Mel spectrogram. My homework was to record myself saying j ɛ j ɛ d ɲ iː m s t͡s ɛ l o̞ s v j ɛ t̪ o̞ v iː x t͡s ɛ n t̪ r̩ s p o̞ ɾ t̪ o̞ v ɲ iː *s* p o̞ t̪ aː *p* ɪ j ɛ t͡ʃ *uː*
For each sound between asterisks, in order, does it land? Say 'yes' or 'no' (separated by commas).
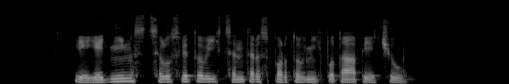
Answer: no, yes, yes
